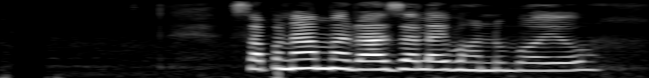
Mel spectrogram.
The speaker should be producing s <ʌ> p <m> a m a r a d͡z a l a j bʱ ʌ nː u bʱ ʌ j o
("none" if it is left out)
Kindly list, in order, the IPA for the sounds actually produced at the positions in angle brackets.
ʌ, n

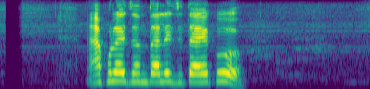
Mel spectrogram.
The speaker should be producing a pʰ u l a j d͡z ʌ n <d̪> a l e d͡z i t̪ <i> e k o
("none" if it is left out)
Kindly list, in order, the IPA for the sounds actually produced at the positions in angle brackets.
t̪, a

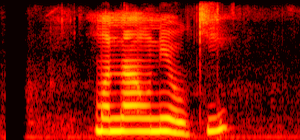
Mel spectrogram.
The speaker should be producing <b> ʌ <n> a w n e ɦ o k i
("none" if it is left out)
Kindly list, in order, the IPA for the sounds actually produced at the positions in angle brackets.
m, n

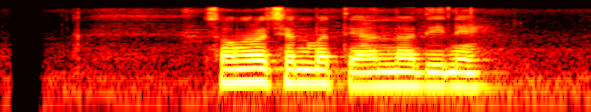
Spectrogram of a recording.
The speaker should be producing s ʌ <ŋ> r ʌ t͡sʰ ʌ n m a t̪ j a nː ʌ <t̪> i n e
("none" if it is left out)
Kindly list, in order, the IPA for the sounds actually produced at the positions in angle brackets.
ŋ, d̪

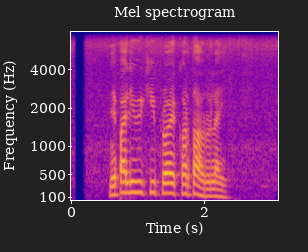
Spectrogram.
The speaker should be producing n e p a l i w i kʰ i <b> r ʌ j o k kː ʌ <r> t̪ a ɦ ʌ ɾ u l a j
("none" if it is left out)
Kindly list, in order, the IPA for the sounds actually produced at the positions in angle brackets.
p, r

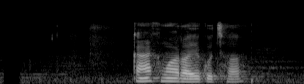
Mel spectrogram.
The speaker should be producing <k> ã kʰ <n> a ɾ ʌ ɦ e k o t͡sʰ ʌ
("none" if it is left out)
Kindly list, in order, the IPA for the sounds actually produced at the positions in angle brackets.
k, m

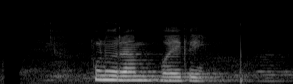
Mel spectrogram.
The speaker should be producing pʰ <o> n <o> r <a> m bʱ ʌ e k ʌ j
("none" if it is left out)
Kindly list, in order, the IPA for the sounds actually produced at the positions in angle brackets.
u, o, a

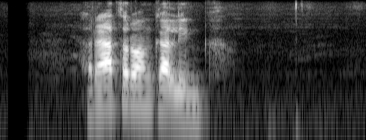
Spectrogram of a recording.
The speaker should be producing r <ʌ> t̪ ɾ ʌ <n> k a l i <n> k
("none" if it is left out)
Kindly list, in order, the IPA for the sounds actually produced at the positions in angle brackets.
a, ŋ, ŋ

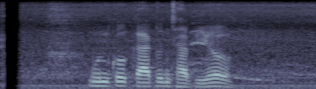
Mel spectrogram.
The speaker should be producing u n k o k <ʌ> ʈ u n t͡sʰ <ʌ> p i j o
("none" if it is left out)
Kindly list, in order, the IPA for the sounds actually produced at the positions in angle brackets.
a, a

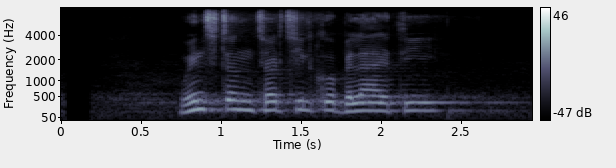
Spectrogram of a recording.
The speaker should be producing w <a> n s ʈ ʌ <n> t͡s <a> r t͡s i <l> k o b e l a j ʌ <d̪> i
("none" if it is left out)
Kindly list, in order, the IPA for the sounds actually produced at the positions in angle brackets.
i, n, ʌ, l, t̪

